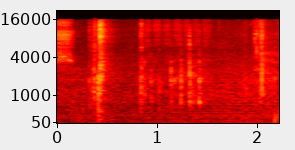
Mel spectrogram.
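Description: Whiteboard being wiped and a marker handled: a brief rub as a written number is erased, one sharp click, then a quick run of light clicks and taps as the marker is handled at the board's tray.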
